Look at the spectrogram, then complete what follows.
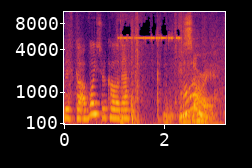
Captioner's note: loud beeping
